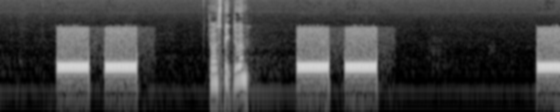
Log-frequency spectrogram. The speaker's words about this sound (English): Yeah, we're ringing him.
